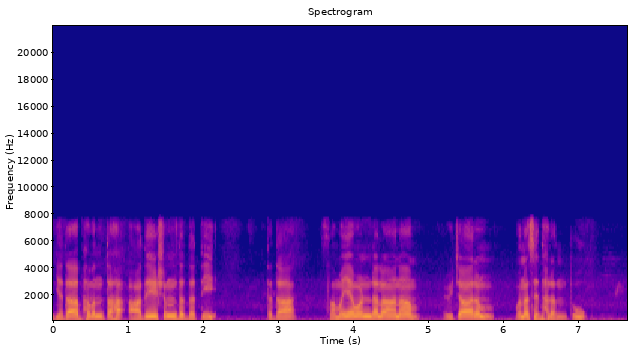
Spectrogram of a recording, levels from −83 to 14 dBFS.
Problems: none marked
